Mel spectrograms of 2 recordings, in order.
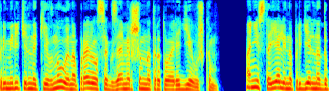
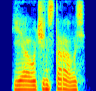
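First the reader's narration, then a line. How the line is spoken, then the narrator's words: Whisper in ear. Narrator (Russian): прошептала она мне в ухо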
